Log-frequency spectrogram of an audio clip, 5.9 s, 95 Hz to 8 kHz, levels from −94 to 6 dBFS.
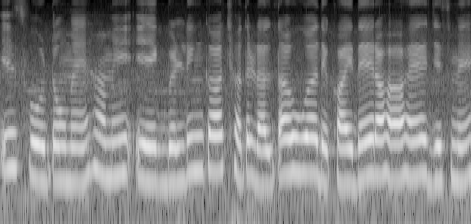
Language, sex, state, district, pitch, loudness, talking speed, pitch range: Hindi, female, Bihar, Muzaffarpur, 240 Hz, -13 LUFS, 160 wpm, 220-255 Hz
